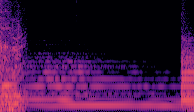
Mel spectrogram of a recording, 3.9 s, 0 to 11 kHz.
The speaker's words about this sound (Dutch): Ja, je hoort het goed. De klokken van onze Sint-Jan luiden weer. De toren is gerestaureerd en vanaf 10 juli kun je weer naar boven klimmen.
